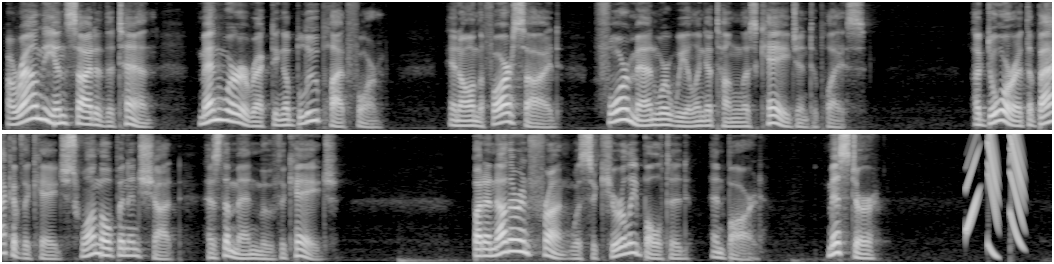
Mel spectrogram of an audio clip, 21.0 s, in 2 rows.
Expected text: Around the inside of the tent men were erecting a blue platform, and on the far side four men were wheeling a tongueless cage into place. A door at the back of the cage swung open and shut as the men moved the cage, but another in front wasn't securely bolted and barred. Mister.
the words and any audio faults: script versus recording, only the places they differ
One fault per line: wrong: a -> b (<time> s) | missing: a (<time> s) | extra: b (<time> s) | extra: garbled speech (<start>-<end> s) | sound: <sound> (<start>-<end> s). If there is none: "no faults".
wrong: wasn't -> was (16.2 s)
sound: chirp (20.1-20.7 s)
